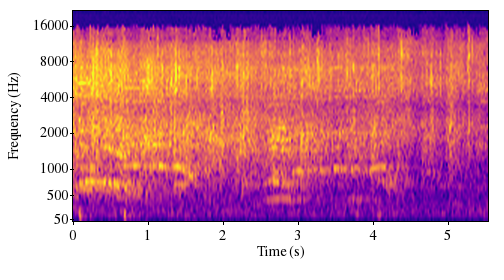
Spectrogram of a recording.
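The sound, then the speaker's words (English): A church audience claps steadily for several seconds, a dense, even wash of applause with scattered voices calling out beneath it, holding fairly loud throughout. “Somebody clap your hands right now in the fear of the Lord.”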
